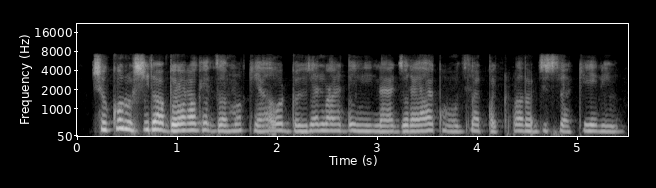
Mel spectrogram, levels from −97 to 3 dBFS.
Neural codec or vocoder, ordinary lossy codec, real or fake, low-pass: codec, 24 kHz, 1.5 kbps, HILCodec; none; fake; 7.2 kHz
